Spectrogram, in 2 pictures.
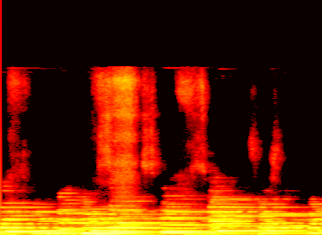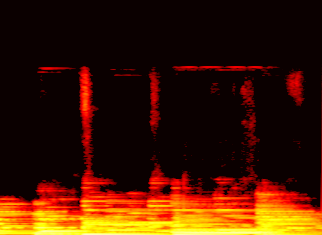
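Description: Piano played solo: slow, sustained chords, with a new chord struck roughly every second.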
